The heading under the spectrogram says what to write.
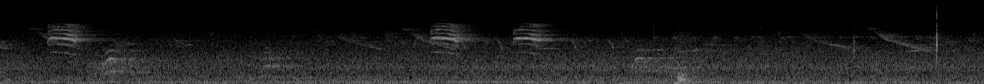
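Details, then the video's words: A distant apparent Northern Bobwhite, or possibly a good mimic, gives three short slurred whistled calls several seconds apart in a residential backyard in Macon, Georgia, on June 12, over background hiss; Northern Bobwhite. "Northern Bobwhite calling"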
